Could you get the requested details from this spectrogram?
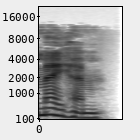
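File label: "mayhem", British English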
